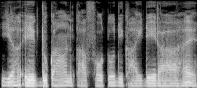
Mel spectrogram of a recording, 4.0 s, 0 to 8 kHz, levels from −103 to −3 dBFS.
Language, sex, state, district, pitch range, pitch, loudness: Hindi, male, Bihar, Kaimur, 90-100 Hz, 95 Hz, -18 LUFS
